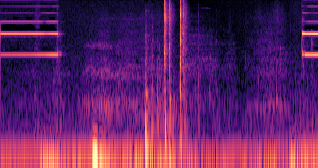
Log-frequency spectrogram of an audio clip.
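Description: A multimeter set to continuity buzzer range gives a sustained tonal beep, stops, then beeps again near the end, with a few sharp clicks of probes or handling in between and no talking.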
